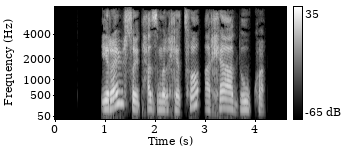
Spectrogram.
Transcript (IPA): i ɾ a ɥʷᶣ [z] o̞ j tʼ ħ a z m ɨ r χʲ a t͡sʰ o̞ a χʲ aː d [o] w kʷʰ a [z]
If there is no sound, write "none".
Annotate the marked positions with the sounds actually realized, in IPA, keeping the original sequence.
s, u, none

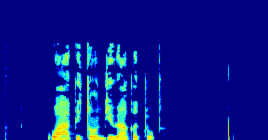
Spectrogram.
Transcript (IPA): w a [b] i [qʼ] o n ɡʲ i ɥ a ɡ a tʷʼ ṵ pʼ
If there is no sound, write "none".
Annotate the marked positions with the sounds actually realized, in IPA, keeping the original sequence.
b, tʼ

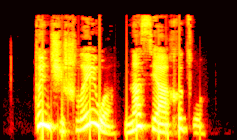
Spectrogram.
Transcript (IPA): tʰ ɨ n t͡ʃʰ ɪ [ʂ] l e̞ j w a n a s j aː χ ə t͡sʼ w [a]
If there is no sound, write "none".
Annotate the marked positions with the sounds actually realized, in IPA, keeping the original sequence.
ʂ, a

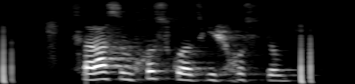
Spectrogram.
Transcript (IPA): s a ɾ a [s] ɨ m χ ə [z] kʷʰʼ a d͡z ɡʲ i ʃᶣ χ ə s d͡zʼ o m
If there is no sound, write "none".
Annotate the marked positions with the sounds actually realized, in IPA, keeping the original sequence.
s, s

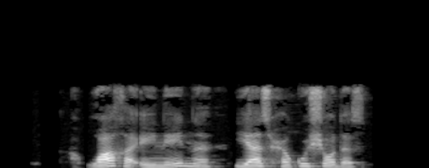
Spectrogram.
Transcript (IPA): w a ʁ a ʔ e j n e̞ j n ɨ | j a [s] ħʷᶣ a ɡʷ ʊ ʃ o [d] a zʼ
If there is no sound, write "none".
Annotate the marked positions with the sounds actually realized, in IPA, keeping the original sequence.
z, d

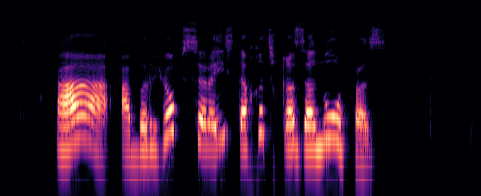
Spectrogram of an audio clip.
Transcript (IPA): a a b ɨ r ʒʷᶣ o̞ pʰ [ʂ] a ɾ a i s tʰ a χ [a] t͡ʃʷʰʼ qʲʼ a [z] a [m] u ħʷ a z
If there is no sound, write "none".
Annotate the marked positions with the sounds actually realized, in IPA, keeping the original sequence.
s, ə, z, n

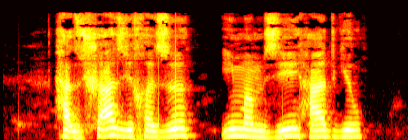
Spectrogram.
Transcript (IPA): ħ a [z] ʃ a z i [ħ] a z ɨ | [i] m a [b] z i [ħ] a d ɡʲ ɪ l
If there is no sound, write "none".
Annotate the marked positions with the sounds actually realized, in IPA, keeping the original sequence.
z, χ, i, m, ħ

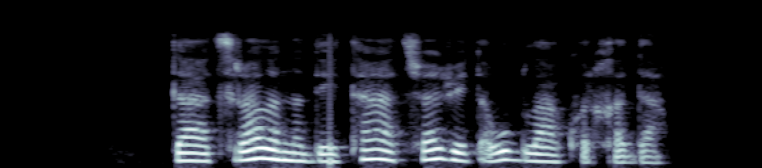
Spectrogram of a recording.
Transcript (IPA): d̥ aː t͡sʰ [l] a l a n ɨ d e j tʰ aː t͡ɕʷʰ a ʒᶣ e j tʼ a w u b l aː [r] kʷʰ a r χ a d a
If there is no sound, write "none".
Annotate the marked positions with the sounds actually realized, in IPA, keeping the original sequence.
r, none

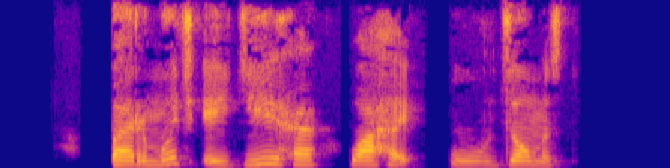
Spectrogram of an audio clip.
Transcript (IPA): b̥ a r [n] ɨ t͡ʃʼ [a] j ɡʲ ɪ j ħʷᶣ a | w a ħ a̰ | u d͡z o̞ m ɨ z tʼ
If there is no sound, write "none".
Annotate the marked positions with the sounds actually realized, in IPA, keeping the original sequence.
m, e

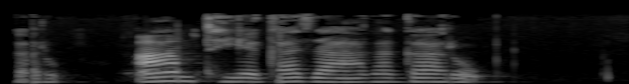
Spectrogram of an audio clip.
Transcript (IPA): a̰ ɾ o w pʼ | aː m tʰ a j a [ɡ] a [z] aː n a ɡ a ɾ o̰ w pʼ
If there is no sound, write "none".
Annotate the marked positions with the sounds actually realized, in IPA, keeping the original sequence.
ɡ, z

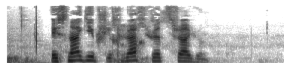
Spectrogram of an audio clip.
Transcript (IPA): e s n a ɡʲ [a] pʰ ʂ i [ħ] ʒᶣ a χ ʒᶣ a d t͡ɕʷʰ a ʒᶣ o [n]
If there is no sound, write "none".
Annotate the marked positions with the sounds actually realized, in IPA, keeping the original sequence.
e, χ, n

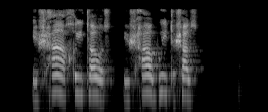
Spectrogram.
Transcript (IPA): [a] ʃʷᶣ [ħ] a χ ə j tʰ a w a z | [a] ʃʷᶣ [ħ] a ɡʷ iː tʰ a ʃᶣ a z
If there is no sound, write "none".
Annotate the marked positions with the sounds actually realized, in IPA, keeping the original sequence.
i, ħ, i, ħ

